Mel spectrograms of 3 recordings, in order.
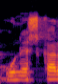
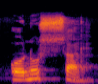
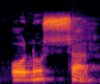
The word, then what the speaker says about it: অনুস্বার: বর্ণটি হচ্ছে স্বরবর্ণের এই ব্যঞ্জন বর্ণের অনেকে আমরা উনেস্কার পড়ি কেউ তো ফসন্ত বলে ফেলি কোনটাই সঠিক নয় সঠিক উচ্চারণটি হচ্ছে অনুস্বার এগুলো ব্যাকরণের বইয়ে খুঁজলে আপনারা পাবেন সঠিক উচ্চারণটি হচ্ছে অনুস্বার সাধারণত সিক্স এর বইয়ে পাবেন এই স্কুলের যে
